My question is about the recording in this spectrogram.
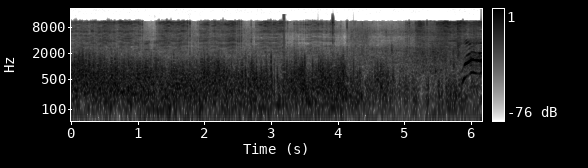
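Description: Steady wind noise on the microphone over the wash of the sea around a boat.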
